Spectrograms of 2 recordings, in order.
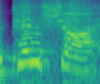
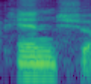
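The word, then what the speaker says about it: Pynchon: I'm working with Susan Pinshaw in Florida, and I sent her stuff over for a records request.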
